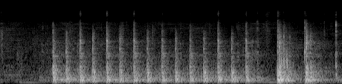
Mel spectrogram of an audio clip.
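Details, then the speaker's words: BMW F30/F31 (2012–2019) with the front driver-side wheel shaken side to side at quarter-to-three, heard from underneath: rapid dull knocks, about three to four a second, from a worn steering rack. "now if you grab your wheel at qu to three so side for side give it a little bit of a shake and you will hear that knocking"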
